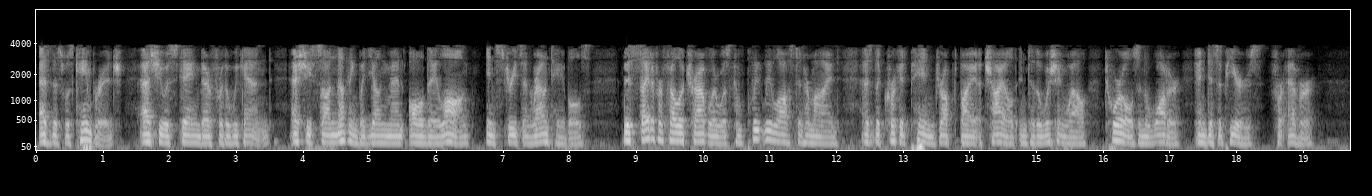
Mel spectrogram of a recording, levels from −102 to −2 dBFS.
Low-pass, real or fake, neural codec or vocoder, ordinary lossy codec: 7.2 kHz; real; none; AAC, 16 kbps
